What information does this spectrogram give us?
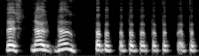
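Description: Timid young woman soldier, heavy stutter, very high voice, loud, voiced by a man. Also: flat delivery, fast talker, dry recording, studio quality, soft background music. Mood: distressed.

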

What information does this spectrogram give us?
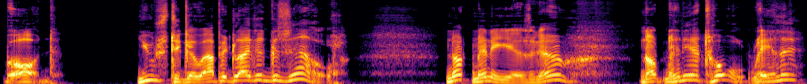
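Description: A man voicing an elderly wizard lecturer in an audiobook, eager, earnest and smugly pleased with his own cleverness, speaking slowly. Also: fairly high pitch, sing-song, pushed and bright, no echo, clean studio sound, voice pushed up, full character voice. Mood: wistful, puzzled. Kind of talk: audiobook character acting.

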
